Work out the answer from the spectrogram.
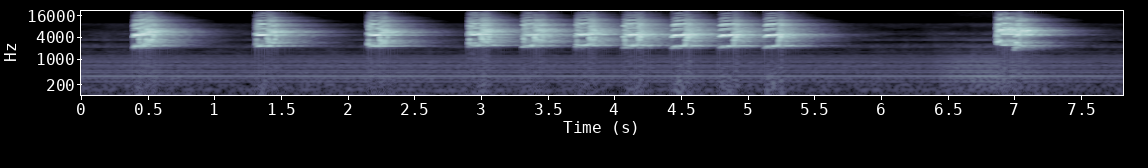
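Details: Uncaged lovebird calling with loud, grating high chirps: three spaced notes, then a fast run of six in quick succession, a pause, and one final chirp.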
